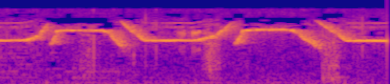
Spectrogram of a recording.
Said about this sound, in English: As Ben drew near the house, a whistle broke the stillness of the night.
